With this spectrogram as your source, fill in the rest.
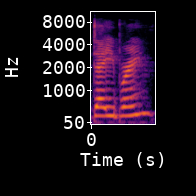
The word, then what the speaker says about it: debris: poisonous we've looked at Dey Dey is one of of our vocabulary spelling words that we looked at last week with our silent letters so debris is to do with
